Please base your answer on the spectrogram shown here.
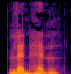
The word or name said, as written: landhandel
